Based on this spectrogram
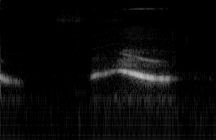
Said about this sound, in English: Yeah, I got that whistle there.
